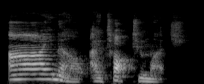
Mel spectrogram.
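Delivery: usual speaking voice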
